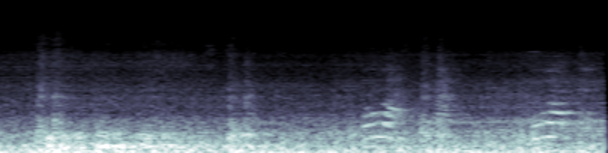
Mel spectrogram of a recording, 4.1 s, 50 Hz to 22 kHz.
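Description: Keihan 10000 series electric commuter train running on the line: a steady low rumble of wheels on rail, with occasional rail-joint clicks.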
